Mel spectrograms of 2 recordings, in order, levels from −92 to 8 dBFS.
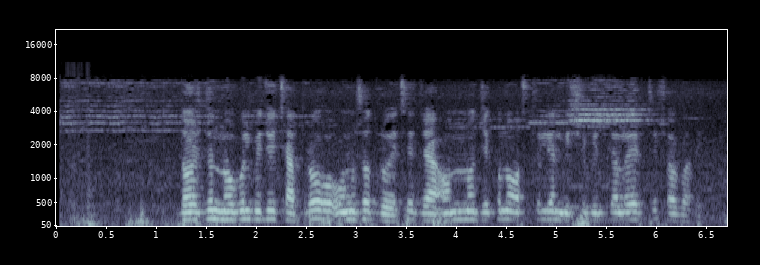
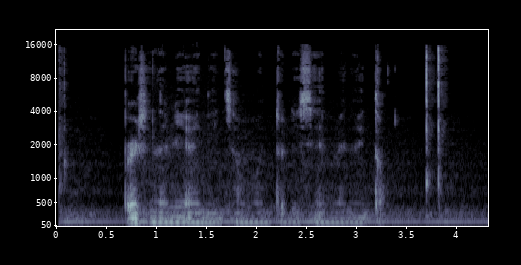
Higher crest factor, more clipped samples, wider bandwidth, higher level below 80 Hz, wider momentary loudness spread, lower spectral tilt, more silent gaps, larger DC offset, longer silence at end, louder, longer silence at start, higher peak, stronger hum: second, 20 dB vs 32 dB; neither; second, 8.2 kHz vs 16 kHz; first, -42 dBFS vs -60 dBFS; second, 17 LU vs 22 LU; first, -5.5 dB/octave vs -3 dB/octave; neither; neither; first, 0.25 s vs 0 s; first, -21 LUFS vs -32 LUFS; about the same, 0.05 s vs 0.05 s; about the same, -2 dBFS vs -2 dBFS; neither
